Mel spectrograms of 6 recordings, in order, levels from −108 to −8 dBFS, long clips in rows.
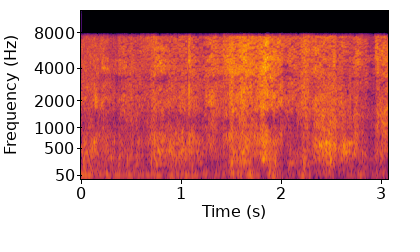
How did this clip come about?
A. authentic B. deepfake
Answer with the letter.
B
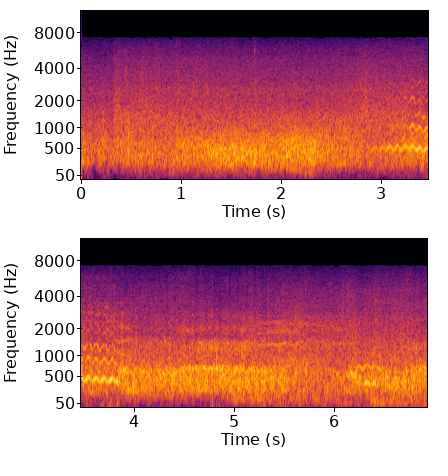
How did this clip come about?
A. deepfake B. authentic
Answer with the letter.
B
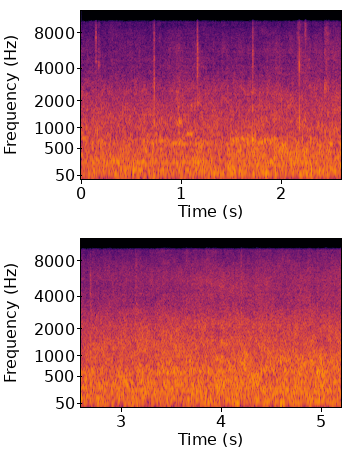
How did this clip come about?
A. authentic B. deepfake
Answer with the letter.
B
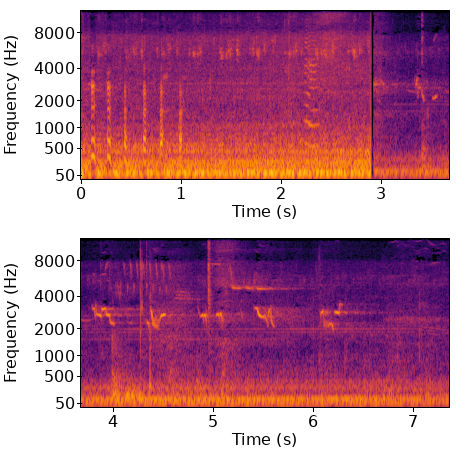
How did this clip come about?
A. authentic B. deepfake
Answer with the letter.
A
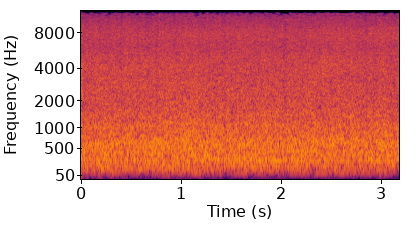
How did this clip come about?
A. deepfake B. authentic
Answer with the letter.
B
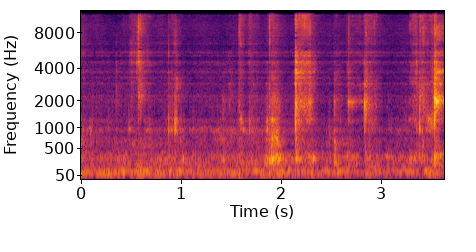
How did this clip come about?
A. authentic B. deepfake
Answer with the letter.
B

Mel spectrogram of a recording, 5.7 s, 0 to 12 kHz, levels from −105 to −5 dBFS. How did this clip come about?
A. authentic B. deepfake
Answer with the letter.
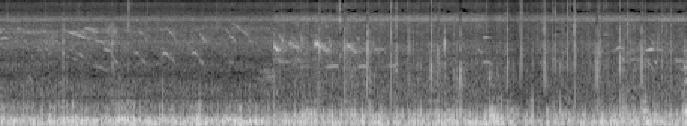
A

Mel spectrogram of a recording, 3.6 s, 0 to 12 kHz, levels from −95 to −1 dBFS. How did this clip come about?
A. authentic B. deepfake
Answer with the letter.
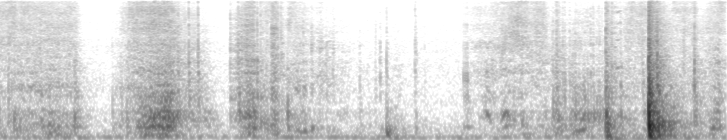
A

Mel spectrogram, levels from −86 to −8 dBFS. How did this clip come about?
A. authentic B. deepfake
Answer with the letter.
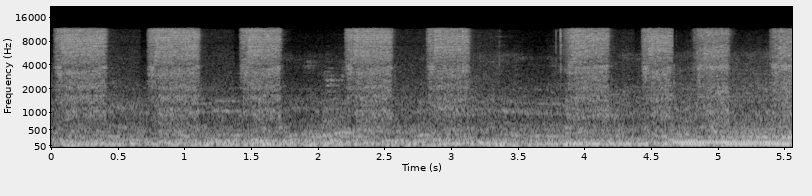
A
